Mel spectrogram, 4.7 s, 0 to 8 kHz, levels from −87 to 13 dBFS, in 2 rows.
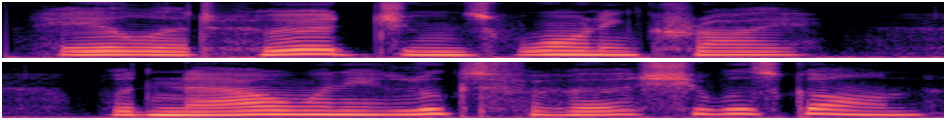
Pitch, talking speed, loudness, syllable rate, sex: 195 Hz, 205 wpm, -16 LUFS, 4.7 syllables/s, female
